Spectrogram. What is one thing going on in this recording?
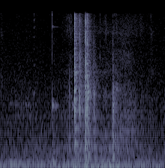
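Small scissors snip a thread.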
